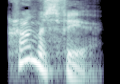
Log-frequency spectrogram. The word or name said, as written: chromosphere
